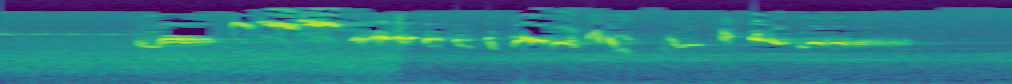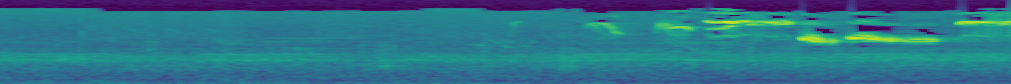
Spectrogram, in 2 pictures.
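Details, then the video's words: Robin singing in February: thin, high, liquid warbling phrases that rise and fall quickly, broken by short pauses, over a soft background hiss. "Robin singing"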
